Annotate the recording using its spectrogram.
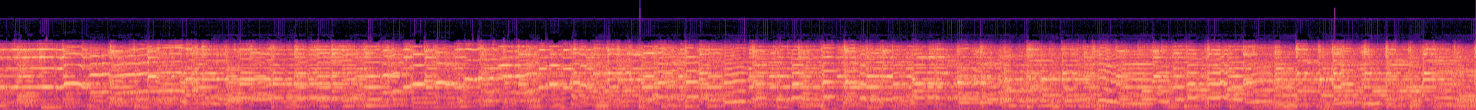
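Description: A live string band playing the instrumental opening of a song: fiddle melody sliding between notes over plucked banjo and guitar and a walking upright bass, with no singing yet.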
